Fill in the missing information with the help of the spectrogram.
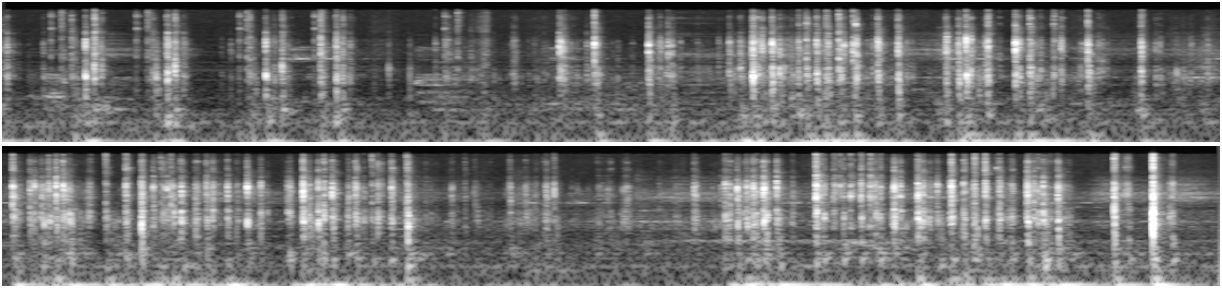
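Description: Typing on a computer keyboard, uneven runs of key clicks with short pauses, while a spreadsheet is edited; one sharper click near the end.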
